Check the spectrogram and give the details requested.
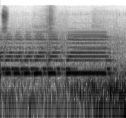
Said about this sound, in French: On est de nuit, Raphaël est réveillé par des coups de klaxon incessants.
